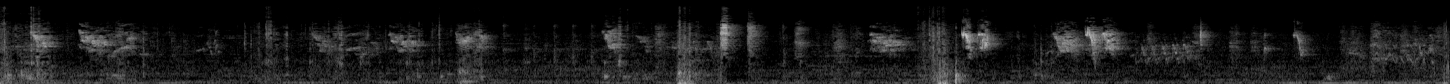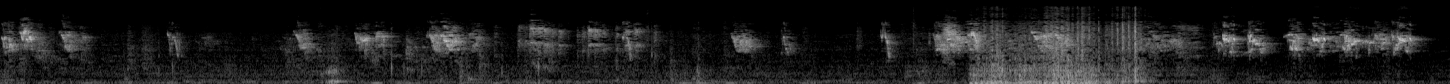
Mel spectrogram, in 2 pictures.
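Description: Small cage birds chirping in short, repeated high calls, with scattered clicks and light handling noise. About 24 seconds in, a loud rustling burst lasts about two seconds.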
